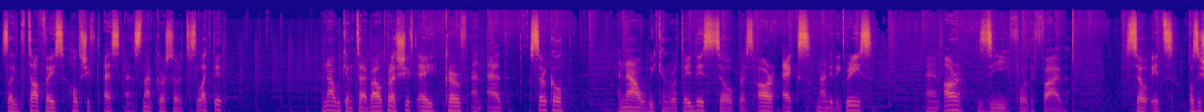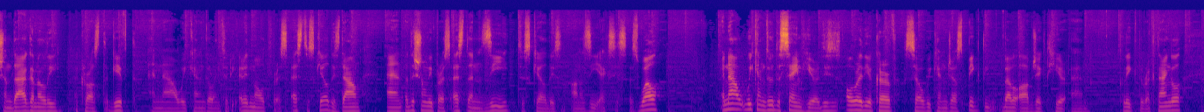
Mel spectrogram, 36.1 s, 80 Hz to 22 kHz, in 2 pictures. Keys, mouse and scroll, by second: 0.9 shift+s, 4.8 Tab, 5.7 shift+a, 11.2 r, 14.0 r, 21.1 Tab, 21.8 s, 24.5 s, 28.5 Tab, 32.9 click, 35.6-36.1 scroll up 1.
